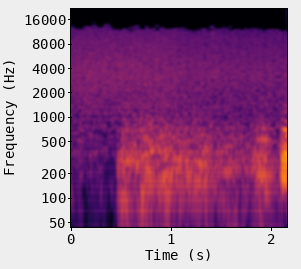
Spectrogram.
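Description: Rain falling, fading in, with a low roll of thunder that starts about half a second in.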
